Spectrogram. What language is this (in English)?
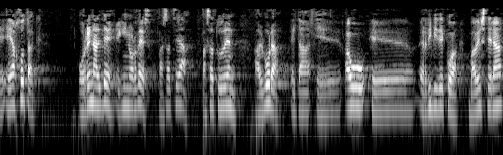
Basque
